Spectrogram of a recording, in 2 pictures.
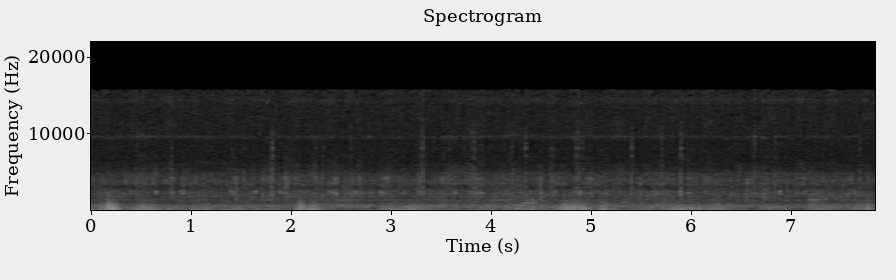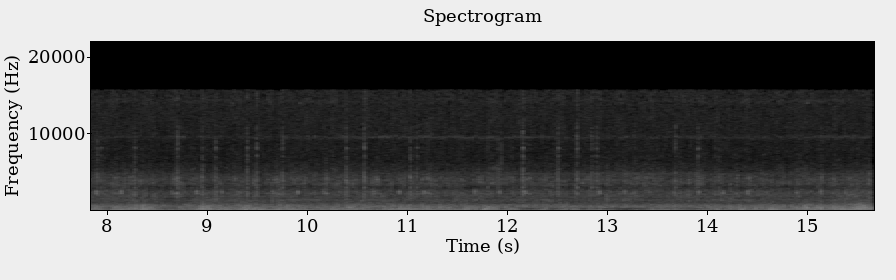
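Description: Wind rumbles steadily across a moving bicycle.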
